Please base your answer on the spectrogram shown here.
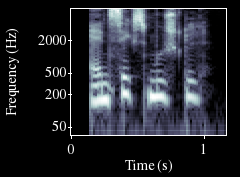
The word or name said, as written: ansigtsmuskel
